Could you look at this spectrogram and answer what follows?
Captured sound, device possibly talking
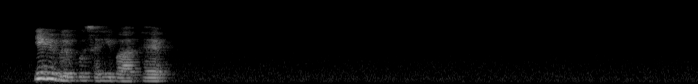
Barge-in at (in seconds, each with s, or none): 0.3 s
